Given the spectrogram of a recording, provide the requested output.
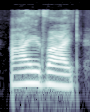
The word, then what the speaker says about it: write: 이 write에서 앞에 W는요, 묵음입니다. 그래서 소리가 안 납니다. 그래서 그냥 I write.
